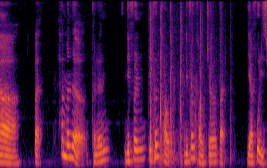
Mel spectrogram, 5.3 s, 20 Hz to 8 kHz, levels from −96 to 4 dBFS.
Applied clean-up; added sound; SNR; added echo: none; Run; 11 dB; none.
